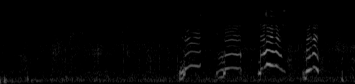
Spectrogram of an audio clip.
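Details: Litter of European Basset Hound puppies; quiet start, then four short whining yelps about every half second, each arching up and down, with faint background murmur.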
